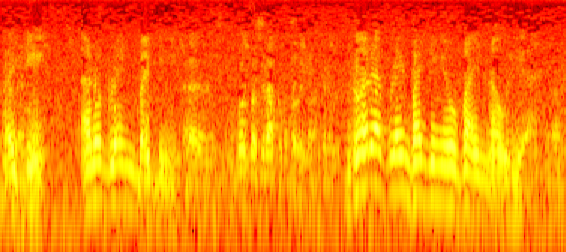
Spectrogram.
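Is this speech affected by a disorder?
Yes: deafness; cannot hear audience questions.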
